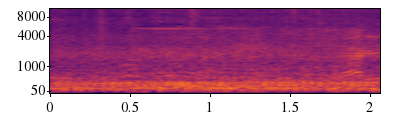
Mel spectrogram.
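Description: Steady low mechanical rumble that runs evenly without a break.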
